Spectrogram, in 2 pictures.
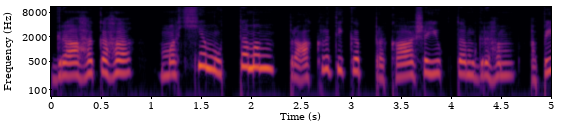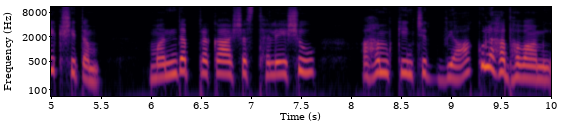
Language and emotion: Sanskrit, fearful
